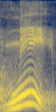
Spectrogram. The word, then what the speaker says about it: knee: No, knee. I said knee. But you want a K in there. The K is silent. You don't say the K.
